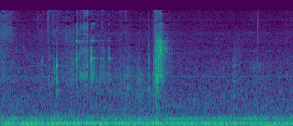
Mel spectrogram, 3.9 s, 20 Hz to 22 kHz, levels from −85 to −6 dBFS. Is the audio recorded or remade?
recorded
